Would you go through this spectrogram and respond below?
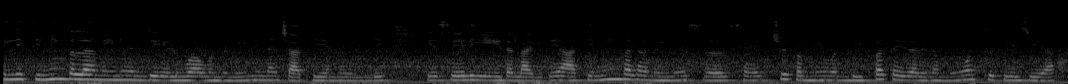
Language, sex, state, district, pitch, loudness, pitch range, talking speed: Kannada, female, Karnataka, Gulbarga, 190 Hz, -42 LUFS, 180-205 Hz, 125 wpm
